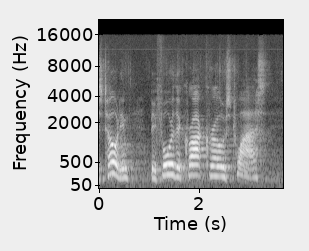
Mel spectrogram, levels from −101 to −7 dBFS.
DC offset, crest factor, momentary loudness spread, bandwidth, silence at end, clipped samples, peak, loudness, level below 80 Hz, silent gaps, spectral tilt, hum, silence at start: under 0.1%; 18 dB; 13 LU; 16 kHz; 0.3 s; under 0.1%; -2 dBFS; -18 LUFS; -60 dBFS; none; -4.5 dB/octave; none; 0 s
